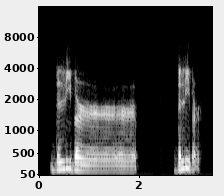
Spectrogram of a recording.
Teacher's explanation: Deliver que vibra el sonido de R, por lo tanto lo vamos a unificar con otro sonido que también genere vibración.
